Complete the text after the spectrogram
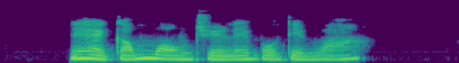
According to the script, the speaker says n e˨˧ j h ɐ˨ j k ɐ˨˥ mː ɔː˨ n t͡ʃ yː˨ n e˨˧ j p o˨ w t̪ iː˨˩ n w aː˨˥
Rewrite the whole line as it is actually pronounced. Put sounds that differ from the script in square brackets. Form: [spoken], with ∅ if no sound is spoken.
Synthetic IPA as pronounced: n e˨˧ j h ɐ˨ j k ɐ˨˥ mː ɔː˨ [ŋ] t͡ʃ yː˨ n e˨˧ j p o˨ w t̪ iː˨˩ n w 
